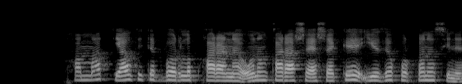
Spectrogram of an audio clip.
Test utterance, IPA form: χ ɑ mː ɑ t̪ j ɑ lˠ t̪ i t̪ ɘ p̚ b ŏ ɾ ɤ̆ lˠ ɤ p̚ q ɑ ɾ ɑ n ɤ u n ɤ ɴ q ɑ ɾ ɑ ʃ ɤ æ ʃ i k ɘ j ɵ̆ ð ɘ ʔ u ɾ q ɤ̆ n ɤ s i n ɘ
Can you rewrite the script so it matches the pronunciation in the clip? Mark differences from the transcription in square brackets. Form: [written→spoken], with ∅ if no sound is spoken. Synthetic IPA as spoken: χ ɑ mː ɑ t̪ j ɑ lˠ t̪ i t̪ ɘ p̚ b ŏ ɾ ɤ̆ lˠ ɤ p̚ q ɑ ɾ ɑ n ɤ u n ɤ ɴ q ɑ ɾ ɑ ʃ ɤ æ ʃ [i→æ] k ɘ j ɵ̆ ð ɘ [ʔ→q] u ɾ q ɤ̆ n ɤ s i n ɘ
